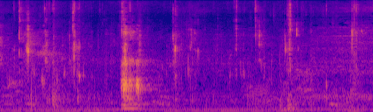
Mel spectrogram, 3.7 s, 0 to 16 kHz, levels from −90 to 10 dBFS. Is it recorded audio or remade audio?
recorded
